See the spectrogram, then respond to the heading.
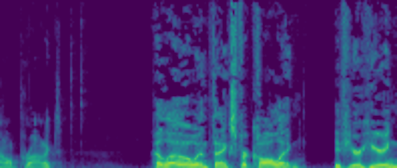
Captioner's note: voiceover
